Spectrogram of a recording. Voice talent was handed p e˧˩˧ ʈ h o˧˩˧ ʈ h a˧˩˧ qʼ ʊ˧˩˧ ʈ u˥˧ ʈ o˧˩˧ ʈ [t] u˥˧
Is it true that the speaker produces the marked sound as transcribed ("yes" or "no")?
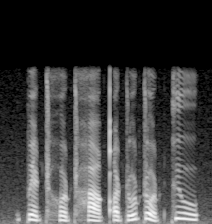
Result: no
